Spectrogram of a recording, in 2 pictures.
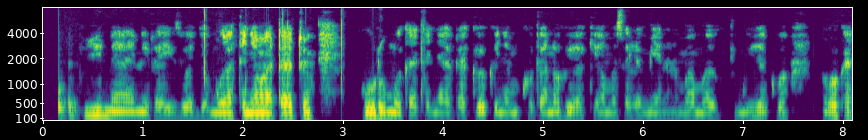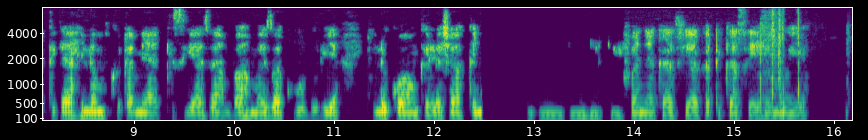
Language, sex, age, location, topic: Swahili, male, 25-35, Nakuru, government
